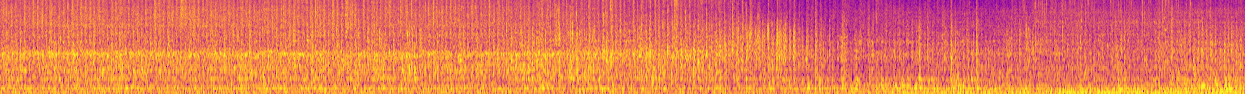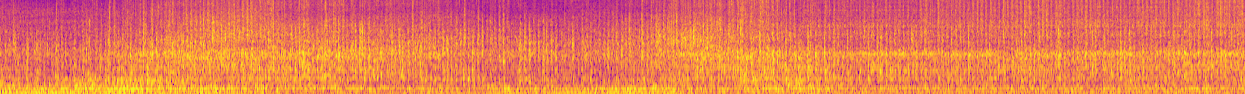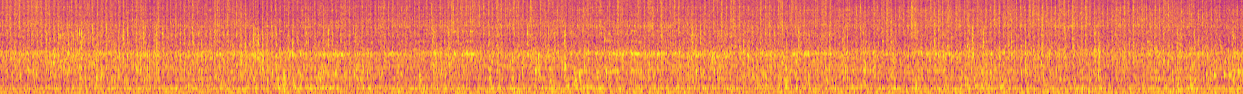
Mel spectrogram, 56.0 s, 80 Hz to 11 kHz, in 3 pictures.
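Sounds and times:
stones rattling over mesh: 0:33.8 - 0:56.0.

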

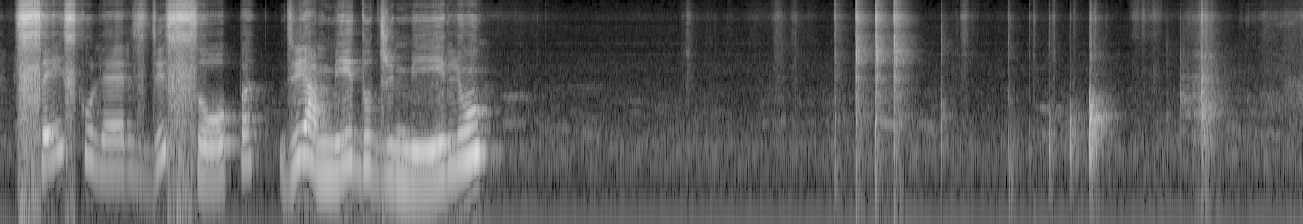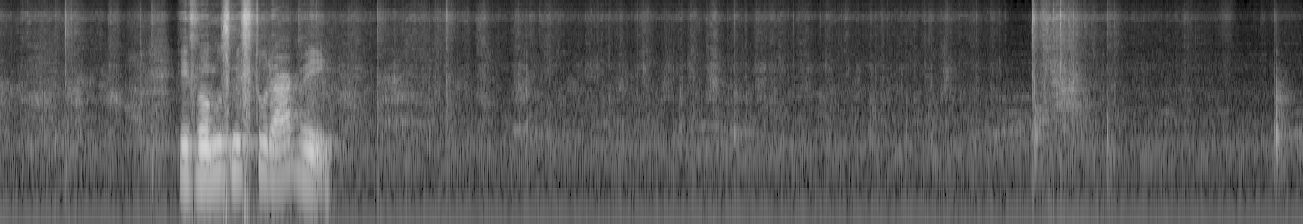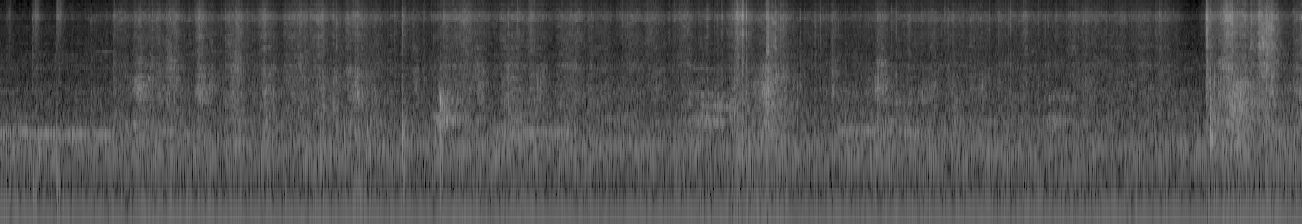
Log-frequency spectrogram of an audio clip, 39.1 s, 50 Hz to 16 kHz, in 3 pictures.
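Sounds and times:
spatula scraping a pot: 0:11.7 - 0:24.4, 0:27.1 - 0:39.0.

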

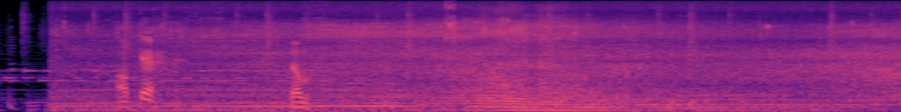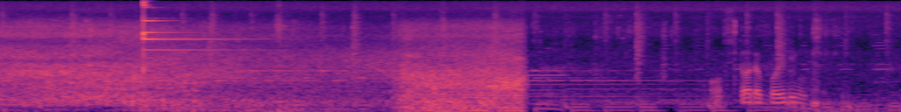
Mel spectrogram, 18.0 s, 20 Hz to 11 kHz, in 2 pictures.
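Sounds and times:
vehicle passing: 0:00.5 - 0:14.3.

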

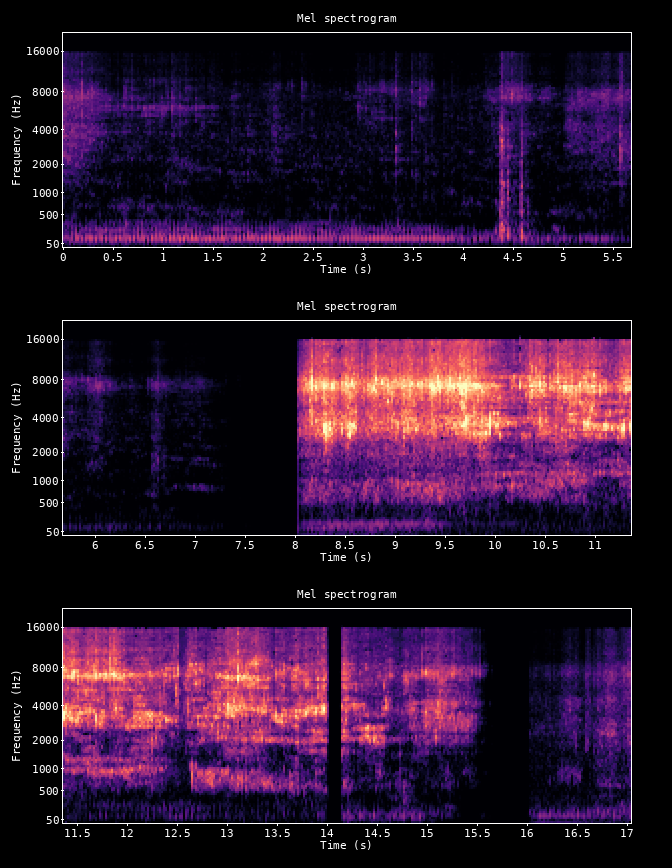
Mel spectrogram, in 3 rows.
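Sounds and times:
water pouring into a metal pot: 0:08.0 - 0:15.7.

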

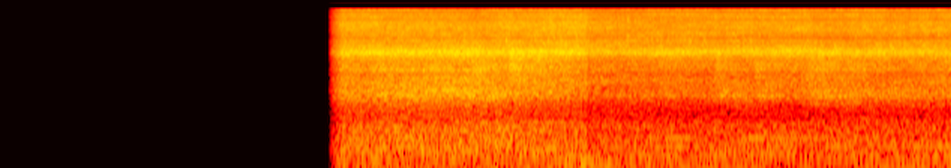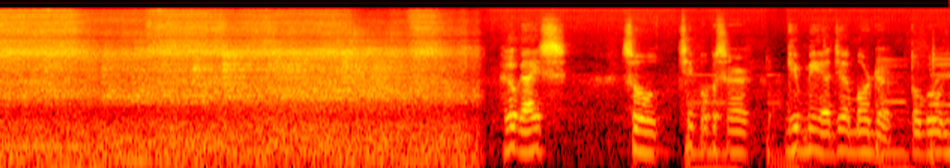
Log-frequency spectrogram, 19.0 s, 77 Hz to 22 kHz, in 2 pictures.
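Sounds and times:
low mechanical rumble with hiss: 0:03.4 - 0:14.4.

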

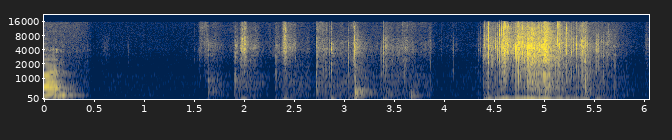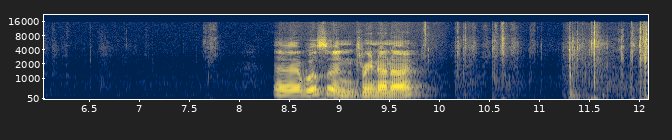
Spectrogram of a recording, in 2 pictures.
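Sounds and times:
plastic wrapper crinkling: 0:02.7 - 0:05.8, 0:10.3 - 0:12.0.

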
